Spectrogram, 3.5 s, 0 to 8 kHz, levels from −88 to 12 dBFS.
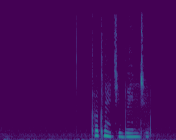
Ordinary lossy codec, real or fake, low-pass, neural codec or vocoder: none; fake; 7.2 kHz; autoencoder, 48 kHz, 32 numbers a frame, DAC-VAE, trained on Japanese speech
